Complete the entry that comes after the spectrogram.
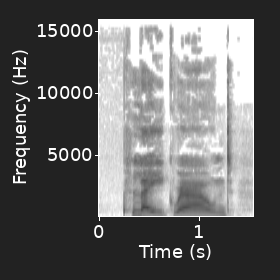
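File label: "playground", British English; PictureDictionary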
